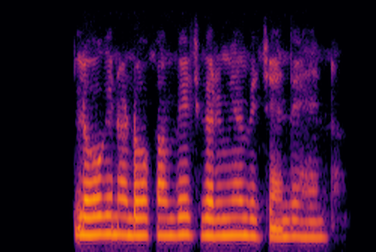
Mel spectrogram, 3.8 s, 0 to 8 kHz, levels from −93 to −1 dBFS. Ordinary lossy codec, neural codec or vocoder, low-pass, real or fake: Opus, 32 kbps; none; 7.2 kHz; real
